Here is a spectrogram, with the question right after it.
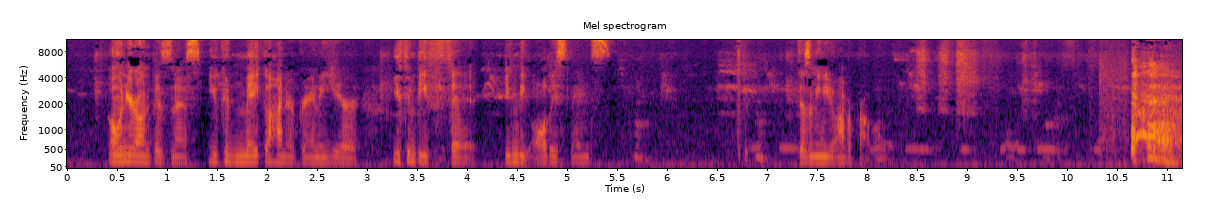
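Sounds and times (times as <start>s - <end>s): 
speech: 0.4s - 5.9s, 6.8s - 9.0s, 10.8s - 11.1s
loud raspy cough: 10.6s - 11.1s.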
